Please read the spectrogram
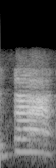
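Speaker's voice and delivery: mock puppet growl; playful growl. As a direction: growl before biting.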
